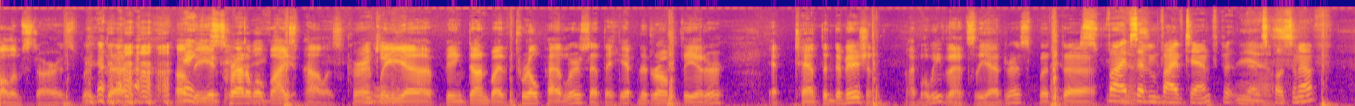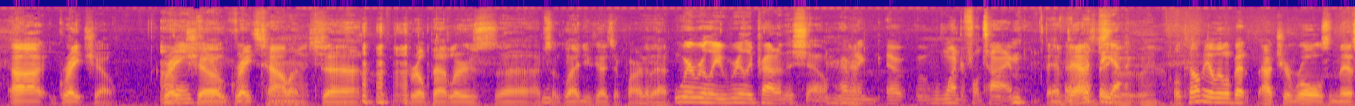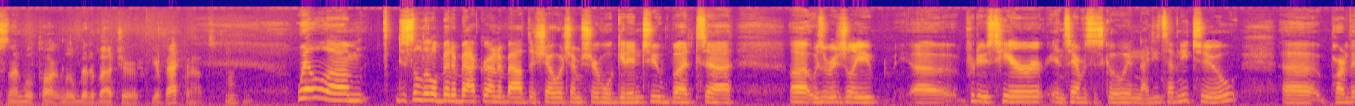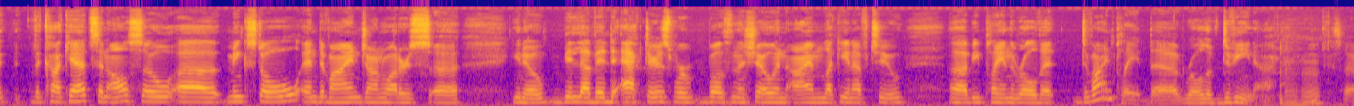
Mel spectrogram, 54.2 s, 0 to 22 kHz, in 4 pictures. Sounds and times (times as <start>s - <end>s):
Speech: 0.0s - 7.0s, 10.2s - 13.2s, 13.9s - 20.2s, 23.6s - 31.4s, 51.6s - 54.1s.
